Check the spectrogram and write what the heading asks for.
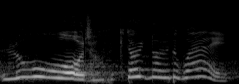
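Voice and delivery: loud, high, drawn-out Somerset complaint; Galilean Somerset accent. Acted. Thomas complaining to Jesus like an annoyed pupil, Somerset accent. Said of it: "the Galilean Somerset accent of like".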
